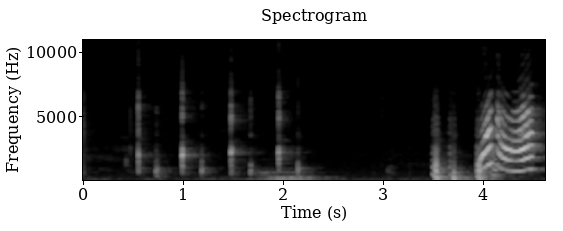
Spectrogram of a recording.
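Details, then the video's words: Talking pet parrot makes a series of soft, spaced clicks and ticks, a low murmur, then loud clucking syllables leading into a wavering nasal harmonic call. "Talking parrot || Mitthu mitthu || Tota Tota"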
